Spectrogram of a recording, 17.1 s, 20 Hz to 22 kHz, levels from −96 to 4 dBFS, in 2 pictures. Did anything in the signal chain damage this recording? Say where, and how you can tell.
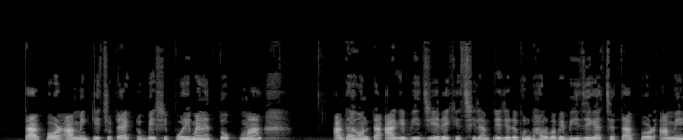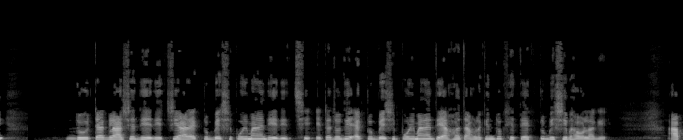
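No, nothing damaged it.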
